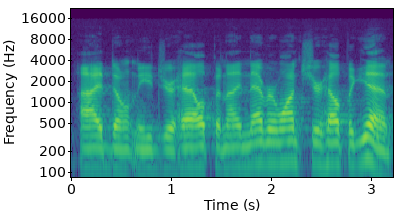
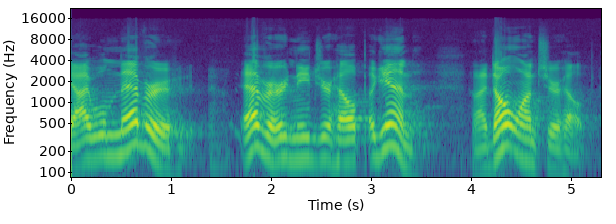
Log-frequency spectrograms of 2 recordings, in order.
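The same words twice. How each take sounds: First: Son refusing his father's help, mildly disgusted. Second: Hammed-up yell after someone walking away; mock yell. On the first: Retold or imitated. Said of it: "he's very disgusted". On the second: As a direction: son shouting after his father, mock yell. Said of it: "he yells at him".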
